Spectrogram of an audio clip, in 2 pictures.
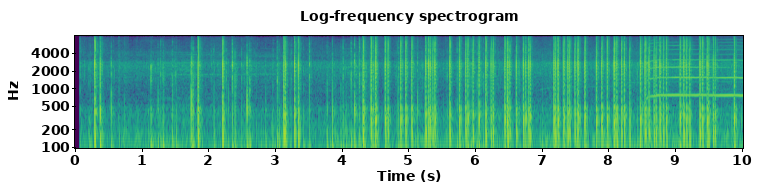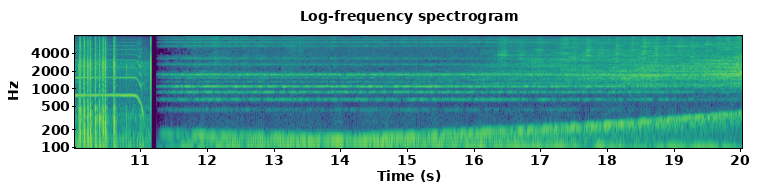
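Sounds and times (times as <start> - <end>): fireworks bursting bangs: 0.1 - 11.0
steady high tone: 11.2 - 20.0.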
